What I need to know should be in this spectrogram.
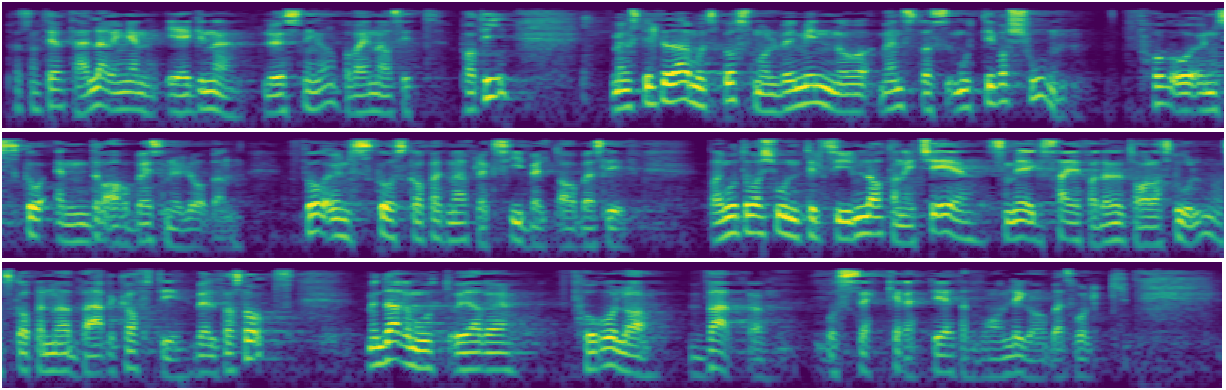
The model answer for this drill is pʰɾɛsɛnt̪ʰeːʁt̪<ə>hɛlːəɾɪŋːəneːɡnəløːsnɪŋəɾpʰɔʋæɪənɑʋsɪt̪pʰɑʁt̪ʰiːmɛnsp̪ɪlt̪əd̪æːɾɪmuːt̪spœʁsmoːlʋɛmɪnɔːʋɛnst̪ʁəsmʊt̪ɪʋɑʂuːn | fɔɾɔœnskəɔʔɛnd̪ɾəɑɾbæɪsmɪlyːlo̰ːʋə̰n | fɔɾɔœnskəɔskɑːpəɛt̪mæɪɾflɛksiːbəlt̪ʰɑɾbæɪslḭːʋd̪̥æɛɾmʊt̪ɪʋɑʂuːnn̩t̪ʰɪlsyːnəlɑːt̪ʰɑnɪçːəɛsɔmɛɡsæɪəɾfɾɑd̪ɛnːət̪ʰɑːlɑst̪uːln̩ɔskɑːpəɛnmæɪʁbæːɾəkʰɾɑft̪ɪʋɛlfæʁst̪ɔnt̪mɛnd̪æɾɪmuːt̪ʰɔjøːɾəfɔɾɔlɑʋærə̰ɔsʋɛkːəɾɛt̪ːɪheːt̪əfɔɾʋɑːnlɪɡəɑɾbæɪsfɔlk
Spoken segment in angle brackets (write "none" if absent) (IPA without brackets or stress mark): ə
